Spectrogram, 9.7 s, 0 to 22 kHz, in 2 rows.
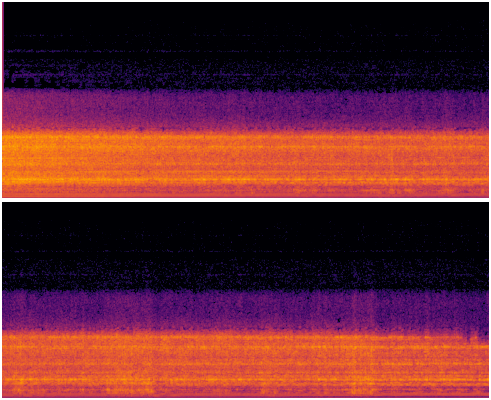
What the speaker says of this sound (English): now for 20 seconds, we're just going to quickly grind everything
